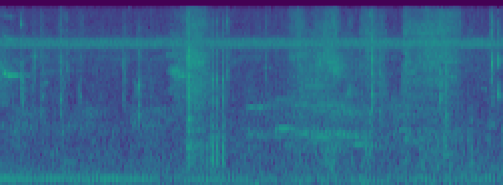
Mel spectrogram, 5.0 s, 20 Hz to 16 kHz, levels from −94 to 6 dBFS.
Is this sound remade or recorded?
recorded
